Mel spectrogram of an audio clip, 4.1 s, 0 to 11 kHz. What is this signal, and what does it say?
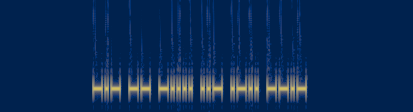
Morse code, heard as a keyed tone, about 39 wpm, 700 Hz. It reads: KM6ULQ
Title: USA Call Signs - 6 Characters - Repeated 3x - 40wpm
